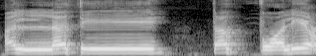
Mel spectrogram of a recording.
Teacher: تھوڑا کھینچ کر پڑھیں گے، التی تطلع، شروع میں تا ہے، تا کو باریک پڑھیں گے، طوا کو یہاں پر موٹا پڑھیں گے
